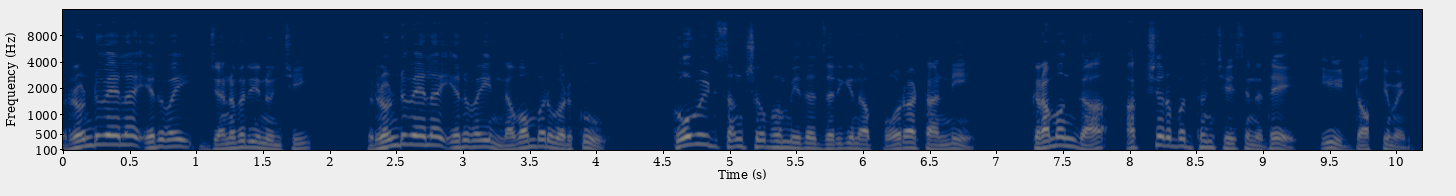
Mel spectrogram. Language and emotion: Telugu, neutral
